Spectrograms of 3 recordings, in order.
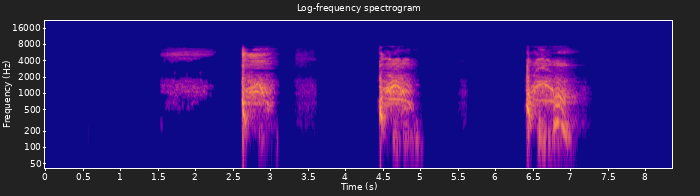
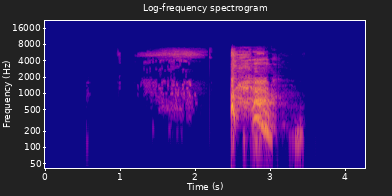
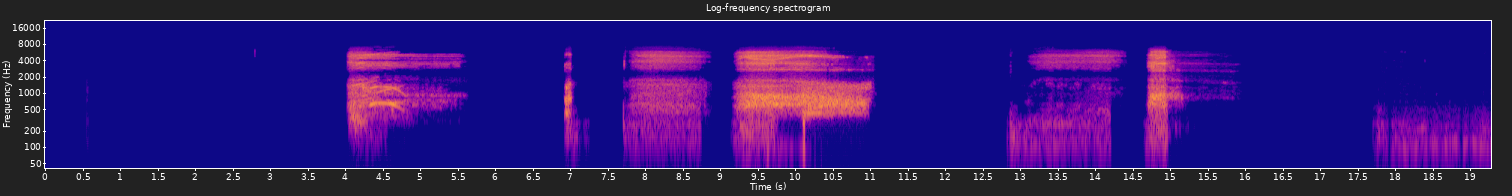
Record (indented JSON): {
  "three_cough_length": "8.4 s",
  "three_cough_amplitude": 32768,
  "three_cough_signal_mean_std_ratio": 0.32,
  "cough_length": "4.3 s",
  "cough_amplitude": 30018,
  "cough_signal_mean_std_ratio": 0.31,
  "exhalation_length": "19.3 s",
  "exhalation_amplitude": 29815,
  "exhalation_signal_mean_std_ratio": 0.36,
  "survey_phase": "beta (2021-08-13 to 2022-03-07)",
  "age": "45-64",
  "gender": "Male",
  "wearing_mask": "No",
  "symptom_none": true,
  "symptom_onset": "12 days",
  "smoker_status": "Never smoked",
  "respiratory_condition_asthma": true,
  "respiratory_condition_other": false,
  "recruitment_source": "REACT",
  "submission_delay": "7 days",
  "covid_test_result": "Negative",
  "covid_test_method": "RT-qPCR",
  "influenza_a_test_result": "Negative",
  "influenza_b_test_result": "Negative"
}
